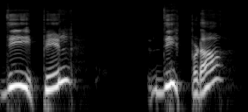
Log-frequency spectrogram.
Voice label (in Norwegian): "dipil, dippla", hemsedalsmaalet tale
